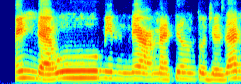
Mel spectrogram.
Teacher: Terus inda itu nun sukun ketemu dal itu ikfa, ditahan.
